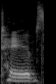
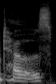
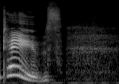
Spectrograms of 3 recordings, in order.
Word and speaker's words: Toews: Yes, I said Toews. I had to watch a video by The Poptimist to realize that in my review of this book, I said it wrong, because I kept saying Miriam Toews, but it's Miriam Toews.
